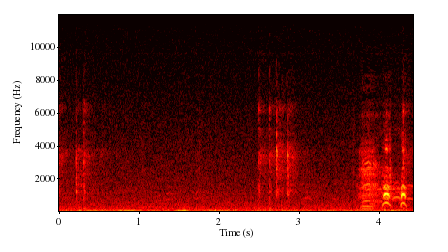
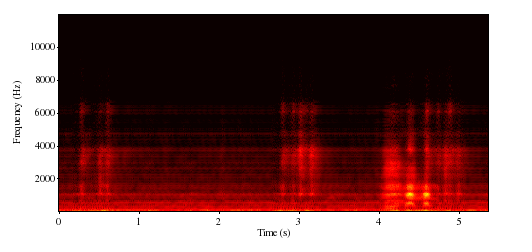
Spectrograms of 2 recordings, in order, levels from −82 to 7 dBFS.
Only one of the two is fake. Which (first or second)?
second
